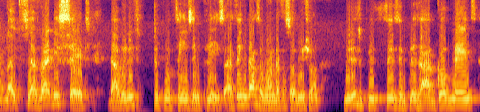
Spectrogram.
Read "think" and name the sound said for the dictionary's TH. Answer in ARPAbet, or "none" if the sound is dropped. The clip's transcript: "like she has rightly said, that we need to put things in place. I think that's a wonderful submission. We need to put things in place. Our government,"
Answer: TH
